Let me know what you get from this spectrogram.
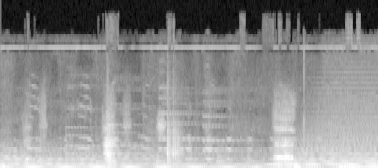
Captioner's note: dramatic music; Margaret crying; dramatic music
